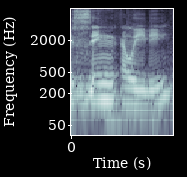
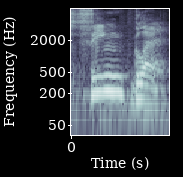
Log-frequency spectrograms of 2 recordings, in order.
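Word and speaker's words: Sengled: It might be Sing LED. – No, it's Sing Gled. Oh, yeah, that's how they say pronounce it like.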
